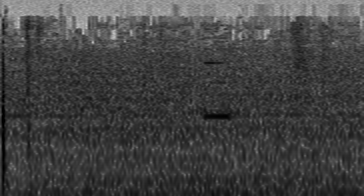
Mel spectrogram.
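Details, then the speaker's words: Nissan Sentra bought at a Manheim auction, a smoker's car with a clean title but damage, started in very cold weather: low, even idle hum with a smooth, steady rhythm and no knocks or misses. Runs really well. "we are all set it sounds like it runs really really well"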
